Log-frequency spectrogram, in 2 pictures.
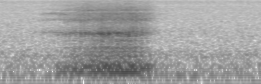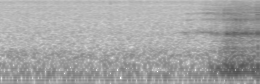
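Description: Deep, rumbling snores about four seconds apart, with steady background hiss between them. Snoring during sleep.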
